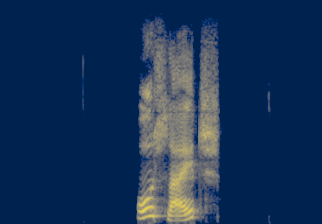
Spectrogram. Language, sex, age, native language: Icelandic, female, 40-49, Icelandic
